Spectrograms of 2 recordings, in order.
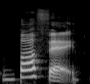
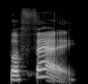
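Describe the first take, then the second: First: The stress is on the first syllable. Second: The stress is on the second syllable. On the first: "British English, the word would be pronounced buffet, buffet, with stress on the first syllable" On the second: "In American English, the word would be pronounced on the second syllable"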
